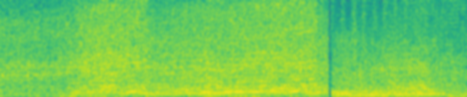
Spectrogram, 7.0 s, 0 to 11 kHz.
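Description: Racing engines in a video game, led by a Nissan 350Z GT1, hold a loud, steady high drone, shifting pitch with gear changes and a sharp break near the end, with no voices.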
